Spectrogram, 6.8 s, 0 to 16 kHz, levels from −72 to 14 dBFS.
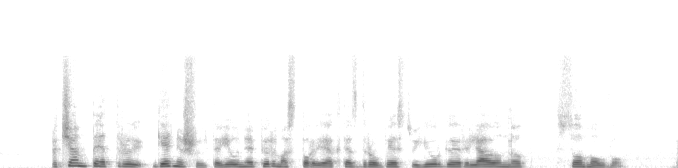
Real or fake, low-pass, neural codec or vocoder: fake; 10.8 kHz; codec, 16 kHz in and 24 kHz out, 0.6 kbps, FocalCodec, streaming, 4096 codes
